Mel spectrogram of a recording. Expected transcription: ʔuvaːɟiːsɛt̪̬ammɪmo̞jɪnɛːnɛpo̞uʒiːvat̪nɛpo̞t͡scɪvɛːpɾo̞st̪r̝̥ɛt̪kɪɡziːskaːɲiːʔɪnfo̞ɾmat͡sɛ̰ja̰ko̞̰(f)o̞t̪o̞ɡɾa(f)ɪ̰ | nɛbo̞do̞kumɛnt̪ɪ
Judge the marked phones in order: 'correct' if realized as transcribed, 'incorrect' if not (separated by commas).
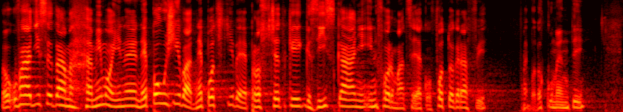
correct, correct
